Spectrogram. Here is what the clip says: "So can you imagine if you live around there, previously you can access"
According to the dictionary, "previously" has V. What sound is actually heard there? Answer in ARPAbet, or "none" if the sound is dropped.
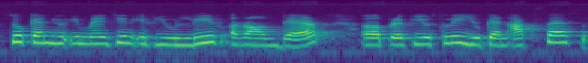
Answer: F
